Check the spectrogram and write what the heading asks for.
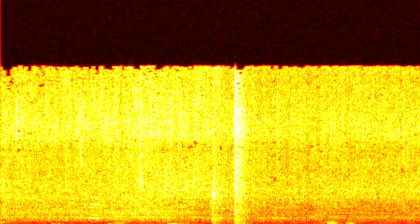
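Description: Ground pork and chopped onion frying in a pot: a steady sizzling hiss, with one sharp click a little over two seconds in.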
